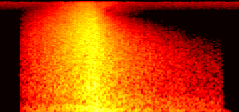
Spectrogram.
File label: fire torch bright whoosh; swooshes-swishes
